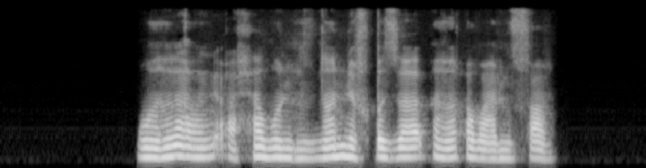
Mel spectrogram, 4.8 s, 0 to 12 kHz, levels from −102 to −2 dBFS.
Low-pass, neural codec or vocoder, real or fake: 9.9 kHz; autoencoder, 22.05 kHz, a latent of 192 numbers a frame, VITS, trained on one speaker; fake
